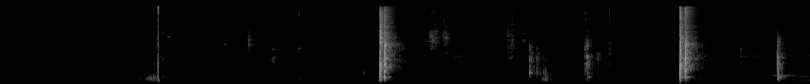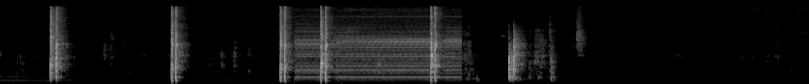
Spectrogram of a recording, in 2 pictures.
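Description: Brad nailer driving nails into plywood: about eight sharp single shots, a second or more apart, with fainter clicks and knocks between them. Partway through, a steady whir runs for about two seconds, with two more shots during it.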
